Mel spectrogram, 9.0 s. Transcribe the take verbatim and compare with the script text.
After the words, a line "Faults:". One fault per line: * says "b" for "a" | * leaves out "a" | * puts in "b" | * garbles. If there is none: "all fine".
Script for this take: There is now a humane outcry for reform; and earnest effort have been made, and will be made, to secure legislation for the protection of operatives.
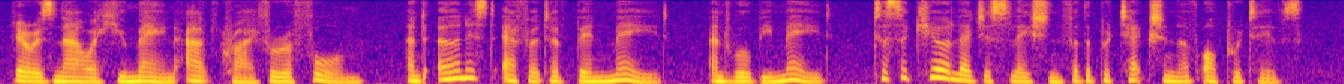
There is now a humane outcry for reform; and earnest effort have been made, and will be made, to secure legislation for the protection of operatives.
Faults:
all fine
